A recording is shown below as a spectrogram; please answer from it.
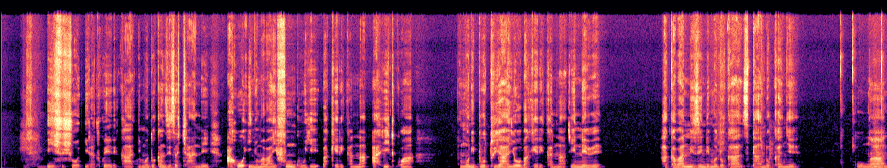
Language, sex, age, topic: Kinyarwanda, male, 18-24, finance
